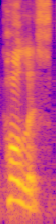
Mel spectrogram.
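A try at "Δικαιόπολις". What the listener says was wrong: Polis. Yeah, that's a lambda L.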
